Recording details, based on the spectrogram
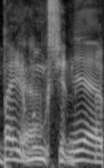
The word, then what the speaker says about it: Bayern München: Isn't that how you pronounce it? Bayern Munich? – FC Bayern München, I believe.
